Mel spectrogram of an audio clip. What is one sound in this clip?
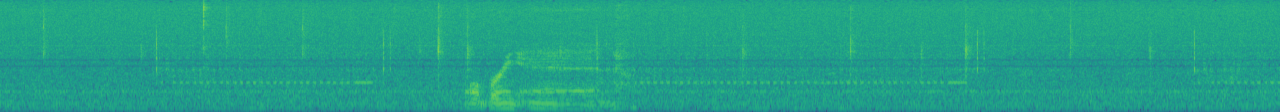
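Short electronic interface clicks sound as a video game menu is navigated.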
